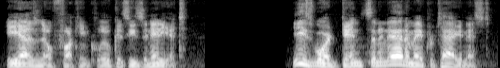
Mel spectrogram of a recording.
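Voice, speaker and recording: Recorded dry with studio quality, a husky, lowish, fairly bright male voice moves at a moderate pace with big pitch swings. As a co-host of a group read-along, he mixes casual banter with reading a novel aloud, blunt, sardonic and freely profane.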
